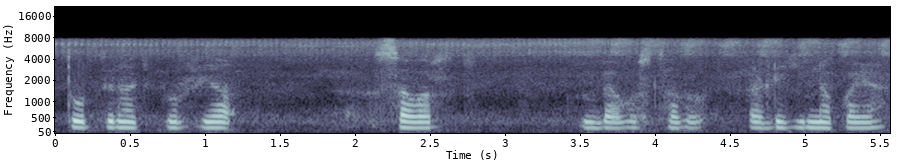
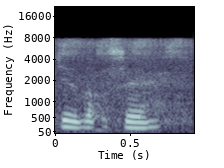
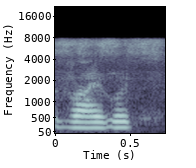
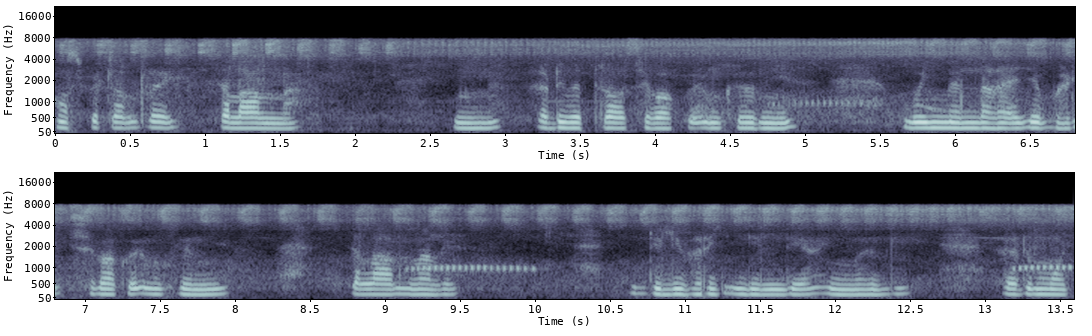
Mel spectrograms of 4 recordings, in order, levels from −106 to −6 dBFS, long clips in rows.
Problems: constant background noise, background conversations at intervals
